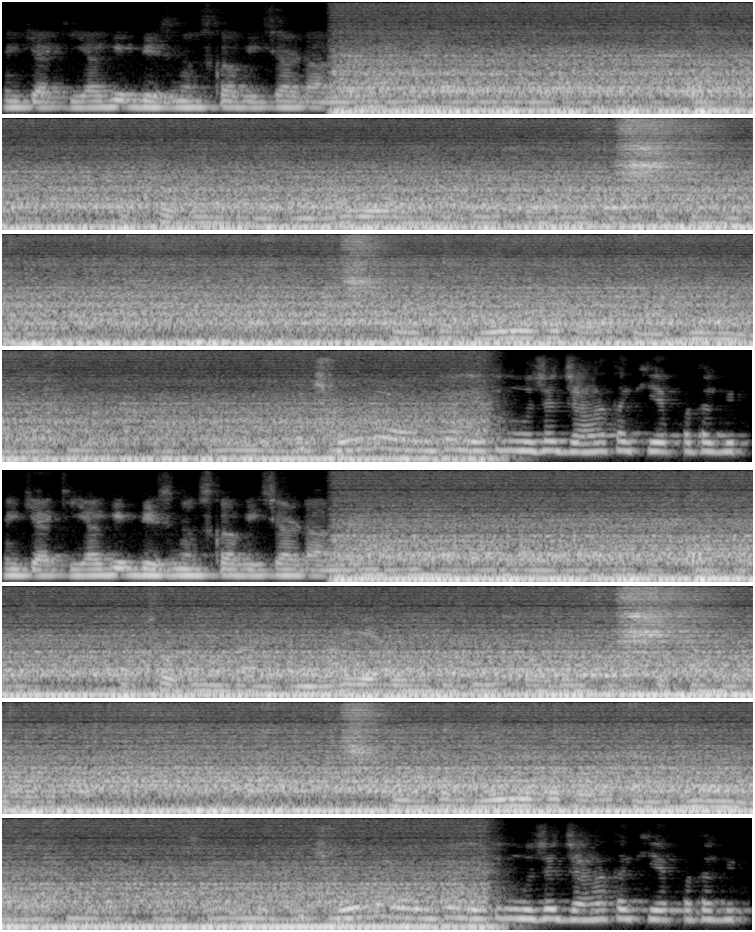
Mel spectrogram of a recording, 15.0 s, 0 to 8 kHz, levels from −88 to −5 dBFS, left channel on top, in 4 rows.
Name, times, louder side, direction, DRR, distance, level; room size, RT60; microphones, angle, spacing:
voice 1, 0.0-3.9 4.3-7.9 9.4-13.0, right 3 dB, 70° right, 0.8 m, -29 dB
sound 1, 1.6-13.7, right 2 dB, 5° left, 2.1 m, -21 dB
voice 2, 12.7-14.9, right 1 dB, 30° left, 0.9 m, -27 dB
8.1 x 7.1 x 2.6 m
head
